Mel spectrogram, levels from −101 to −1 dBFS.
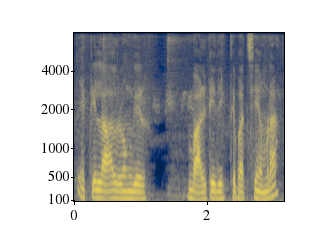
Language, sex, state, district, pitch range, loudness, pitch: Bengali, male, West Bengal, Cooch Behar, 120-130 Hz, -16 LUFS, 125 Hz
